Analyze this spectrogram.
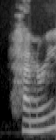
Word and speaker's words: Henry: Henry is French, and that's how you're supposed to say his name.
